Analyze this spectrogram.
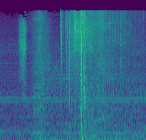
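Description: A magical whoosh rushes past.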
